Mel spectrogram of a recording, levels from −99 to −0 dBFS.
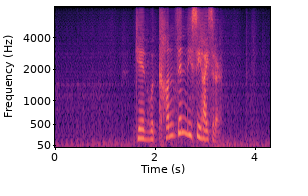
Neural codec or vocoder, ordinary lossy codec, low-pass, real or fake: codec, 16 kHz, 0.2 kbps, FocalCodec; none; none; fake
